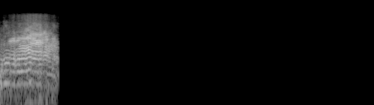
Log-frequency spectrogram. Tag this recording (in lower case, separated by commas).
cat, meow, pets, animal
